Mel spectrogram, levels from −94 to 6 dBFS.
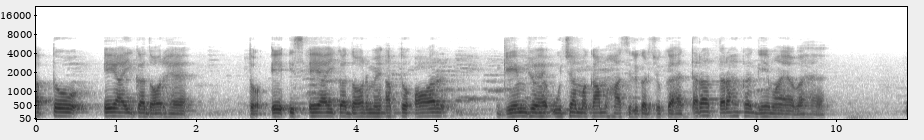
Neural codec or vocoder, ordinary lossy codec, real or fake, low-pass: none; AAC, 48 kbps; real; 7.2 kHz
